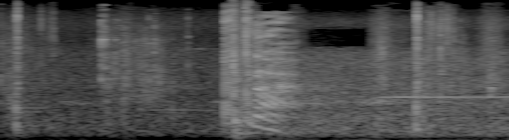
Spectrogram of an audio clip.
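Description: A person drops down and lands with a heavy thud.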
